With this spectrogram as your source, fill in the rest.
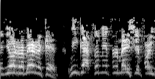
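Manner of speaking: fake Dutch accent, sounds Spanish. A speaker quotes Dutch officials talking to the FBI, in a bad Dutch accent. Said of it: "That's my Dutch accent".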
